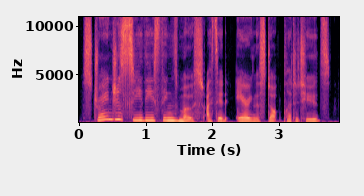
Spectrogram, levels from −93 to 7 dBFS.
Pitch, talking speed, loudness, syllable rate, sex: 220 Hz, 170 wpm, -17 LUFS, 4.8 syllables/s, female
